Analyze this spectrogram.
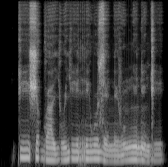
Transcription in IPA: kiː˦ʃe˦ɡʷaː˨ ju˨˦ jiː˦ri˦wu˦ ze˨ne˨vũ˦ ŋĩ˦ɗĩ˨ɡi˦

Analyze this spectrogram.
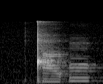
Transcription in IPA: ǃa˨ə̯ʔõ˦

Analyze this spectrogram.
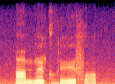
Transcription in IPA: ɑ˦mbœ̃˦ ko̤˨ɾøː˩˥ fɔ˨

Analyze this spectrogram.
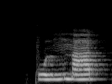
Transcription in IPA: kwɯ˦˥ŋma˦˥t̚

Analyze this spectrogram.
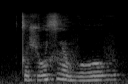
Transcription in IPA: təʃʊːsʲ lɐ̃vʊːv

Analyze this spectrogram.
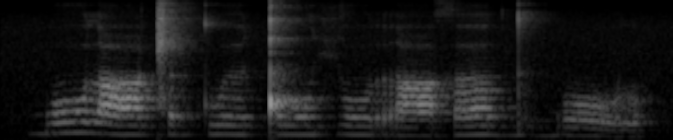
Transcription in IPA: boːlɑːǁɘɡ tʷɘːǃoːçoːrɑː xɐːɡdʉɡboːl

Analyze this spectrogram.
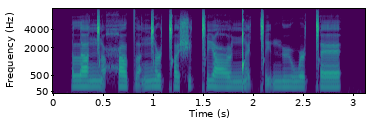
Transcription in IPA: laŋ͡ǀə̰ ħʌt̪a̰ ŋ͡ǀə˞ǀʌʃi ǀiʕʉŋ͡ǃɛ̰ǀḭ n̪ʉwə˞ ǀɛ

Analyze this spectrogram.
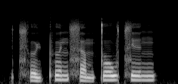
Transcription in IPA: t͡sʰɵ˨˩ɥpʰɵ˥n sɐ˨˩mt̪o˥wt͡sɪ˥ŋ

